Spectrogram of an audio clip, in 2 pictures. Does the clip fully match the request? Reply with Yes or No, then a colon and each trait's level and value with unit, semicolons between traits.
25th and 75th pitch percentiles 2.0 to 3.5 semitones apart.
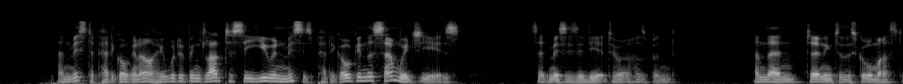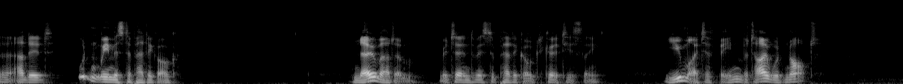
No: average, 4.6 semitones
